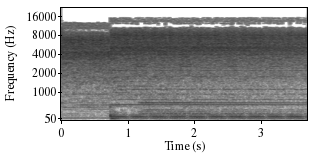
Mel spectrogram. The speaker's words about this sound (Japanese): もうチェーンソーで和音を作ろうとしてること自体すげえよな。 そうですね、チェーンソーにもやっぱり音があるっていうのが、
